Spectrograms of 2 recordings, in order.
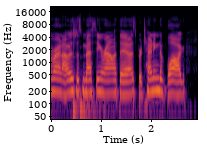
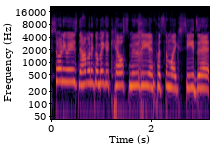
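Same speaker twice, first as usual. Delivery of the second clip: higher, breezy influencer voice; mock influencer vlog; 5 semitones higher than usual. Friend pretending to vlog to prank her boyfriend, influencer voice. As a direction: play a fake fitness vlogger. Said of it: "pretending to be an influencer".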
